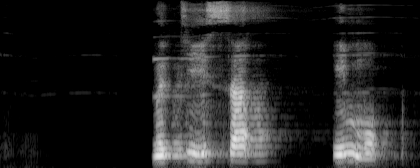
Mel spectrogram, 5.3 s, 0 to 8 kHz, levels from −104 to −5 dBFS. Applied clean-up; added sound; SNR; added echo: neural mask model DeepFilterNet 3.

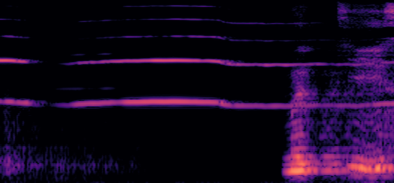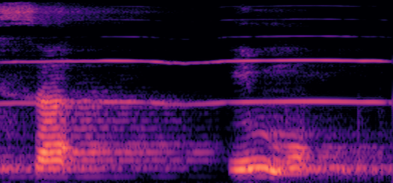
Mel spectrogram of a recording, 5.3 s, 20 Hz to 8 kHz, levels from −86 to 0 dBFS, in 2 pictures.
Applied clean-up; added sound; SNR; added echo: none; Wind instrument, woodwind instrument; 9 dB; reverberation time 1.9 s.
